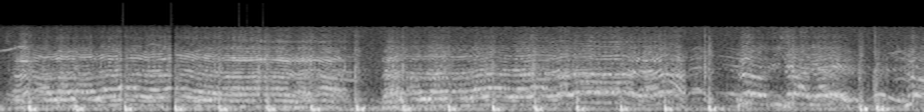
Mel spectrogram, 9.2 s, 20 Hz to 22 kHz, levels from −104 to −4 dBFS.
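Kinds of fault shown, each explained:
Short stall from a late packet: a packet missed its playout time, the jitter buffer ran dry, and the receiver held the preceding sound until the data arrived, then resumed from the same point, so nothing is lost but playback slips later. It occurs twice, at 1.21–1.26 s with 26 ms stretched and at 1.70–1.76 s with 41 ms stretched. Each is heard as a briefly frozen sustain over the call codec's 8 kHz band limit.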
